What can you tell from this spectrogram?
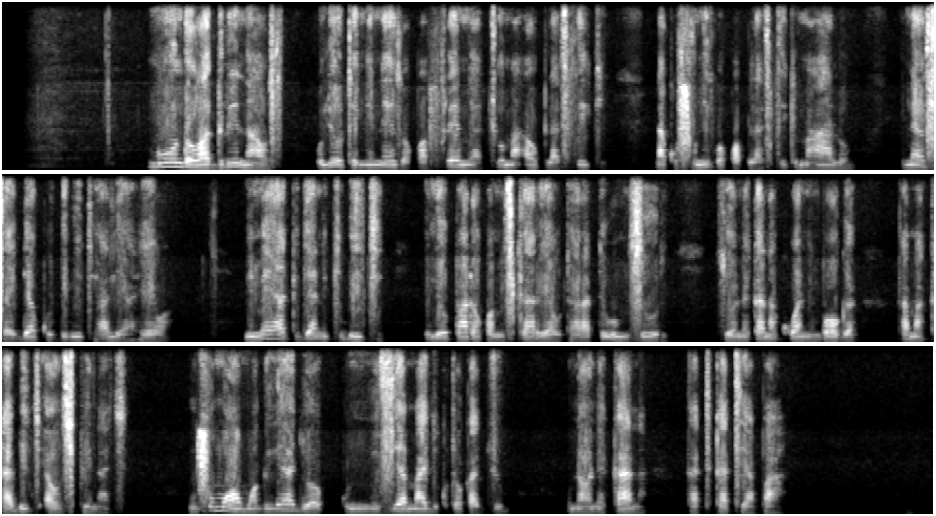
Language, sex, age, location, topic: Swahili, female, 36-49, Nairobi, agriculture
